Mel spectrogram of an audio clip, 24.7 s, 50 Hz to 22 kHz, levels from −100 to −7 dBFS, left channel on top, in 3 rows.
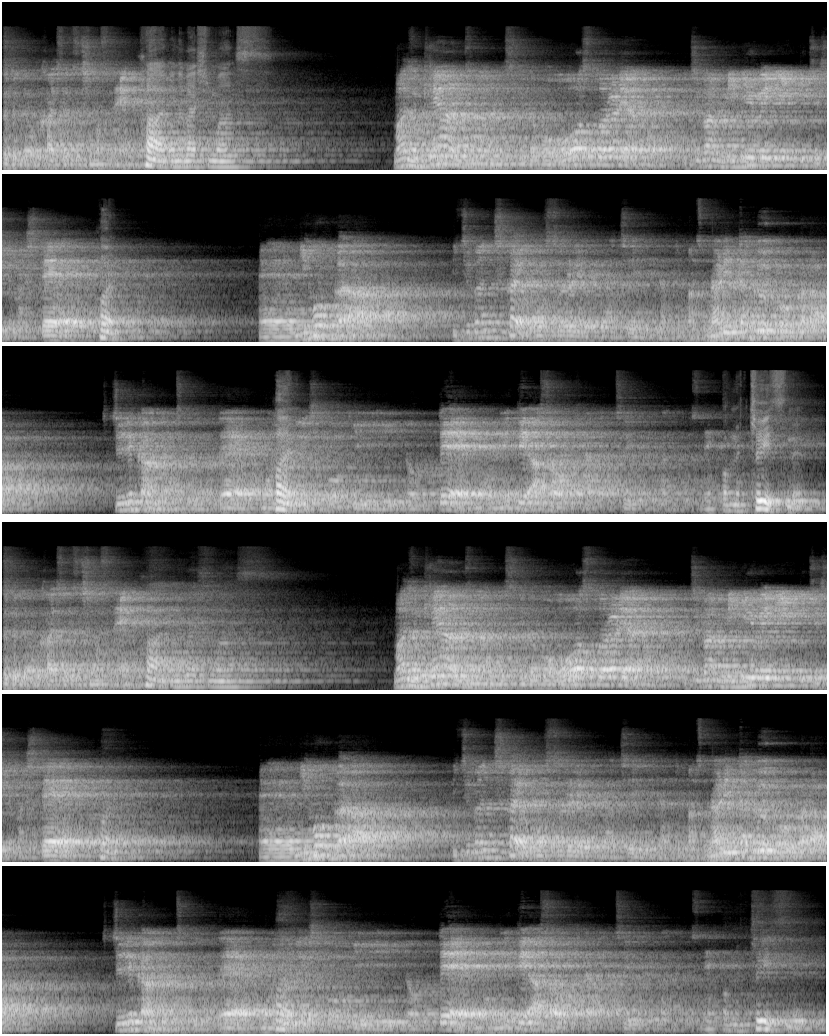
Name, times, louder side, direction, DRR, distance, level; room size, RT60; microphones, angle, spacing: voice 1, 0.0-1.3 3.9-9.0 10.8-12.0 12.7-16.6 17.6-23.6, right 1 dB, 5° left, -5 dB, 1.3 m, -24 dB
voice 2, 1.4-2.4 9.2-9.5 19.2-19.5 23.7-24.5, left 5 dB, 85° left, 10 dB, 0.4 m, -22 dB
7.6 x 7.0 x 7.0 m, 2.9 s
head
